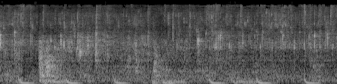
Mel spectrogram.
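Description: Salmon fillets flipped in a pan of hot oil, a loud steady sizzle and crackle with soft repeated thumps and scraping from the turning, no voices.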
